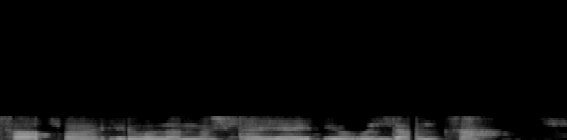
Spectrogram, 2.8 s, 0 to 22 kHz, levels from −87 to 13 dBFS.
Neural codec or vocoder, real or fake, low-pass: codec, 16 kHz, 1 kbps, X-Codec, HuBERT features, trained on general audio; fake; 3.6 kHz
